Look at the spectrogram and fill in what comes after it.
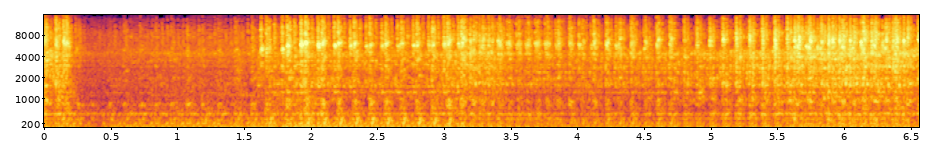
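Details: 1976 GMC Vandura 3500 motorhome V8 after work on the contacts and an oil change: it catches, then settles into an uneven, lumpy beat with stumbles and sputters. It is still running rough; cause not confirmed.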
